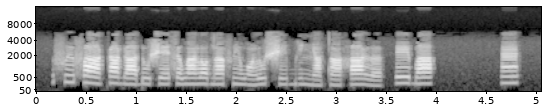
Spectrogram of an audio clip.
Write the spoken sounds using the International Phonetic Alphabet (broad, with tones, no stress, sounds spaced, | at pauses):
f ɨ˦ f aː˦˨ k a˦ ɡ aː˨ ɗ u˨ ʃ eː˧ s ə˧ w ã˦ l ɔ˦ d ã˧ f ĩ˧ w ɔ̃˨ l u˦ ʃ i˨˦ b i˧ ɲ ã˨ t ã˨ h aː˦ ɣ ə˨ | eː˦ b aː˦ | ɛ̃˦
